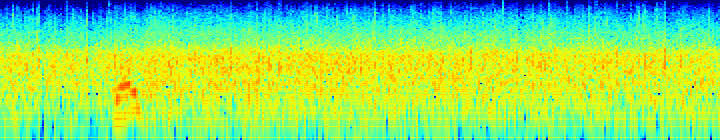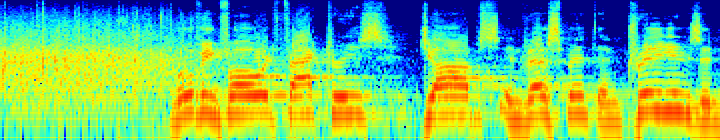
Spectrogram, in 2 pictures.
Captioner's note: applause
